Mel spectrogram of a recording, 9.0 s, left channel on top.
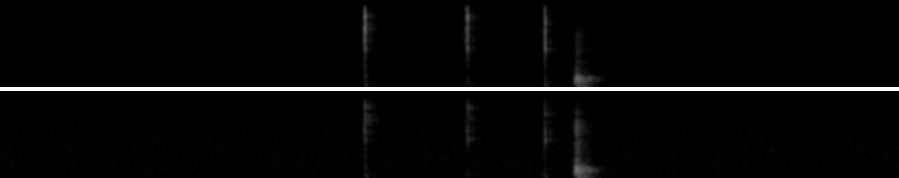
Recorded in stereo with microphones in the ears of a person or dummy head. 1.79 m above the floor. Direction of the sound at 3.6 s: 45° left (ahead or behind).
